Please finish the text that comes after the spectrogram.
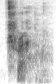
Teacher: This is one of our tricky R blends because it sort of sounds like it's saying ch.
